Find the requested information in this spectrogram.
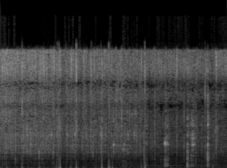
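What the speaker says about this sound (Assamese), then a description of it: "তেলখিনি গৰম হোৱাৰ লগে লগে ইয়াত মই পিঁয়াজ দি দিলোঁ।" Chopped onion frying in hot oil in a pan for lentil dal, a steady close sizzle with frequent sharp crackles and pops and a few brief scraping stirs, with no voices.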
